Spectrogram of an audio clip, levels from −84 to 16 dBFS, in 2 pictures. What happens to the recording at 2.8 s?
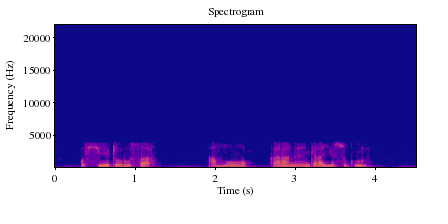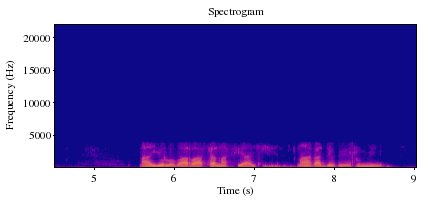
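At 2.8 s the speech carries GSM full-rate codec damage, present throughout. Regular-pulse excitation through a vocal-tract model leaves a plainly audible buzzy, gravelly roughness. A spectrogram shows energy confined to about 150 Hz to 3.6 kHz, fitting a 13 kbps phone line.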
